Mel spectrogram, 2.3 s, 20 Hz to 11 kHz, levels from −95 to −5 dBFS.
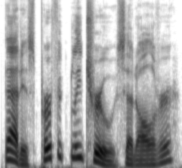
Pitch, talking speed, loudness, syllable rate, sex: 130 Hz, 160 wpm, -17 LUFS, 4.7 syllables/s, male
